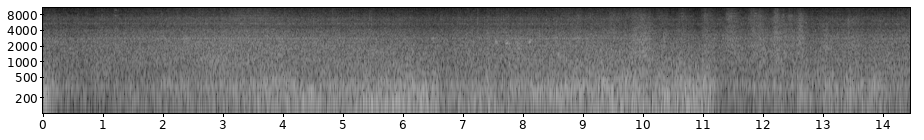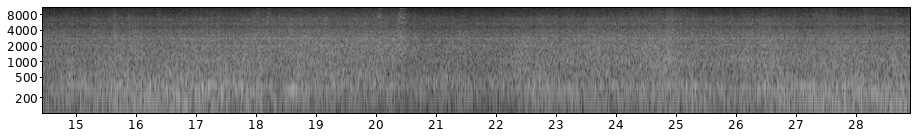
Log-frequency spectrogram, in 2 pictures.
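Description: Double-stack intermodal freight train's container well cars rolling past, a steady loud rumble and rattle of steel wheels on the rails.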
